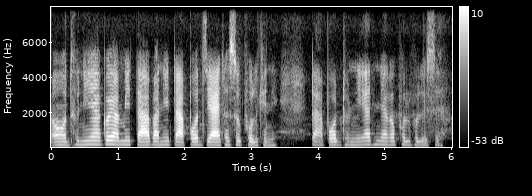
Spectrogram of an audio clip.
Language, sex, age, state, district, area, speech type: Assamese, female, 30-45, Assam, Dhemaji, rural, spontaneous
